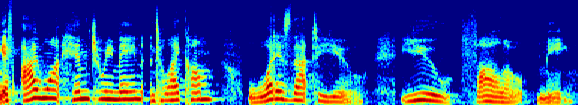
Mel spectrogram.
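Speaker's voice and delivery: slow down to a grave, deliberate command; firm, intent. Acted. Jesus to Peter, looking him dead in the eyes, firm and intent. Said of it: "looking at him dead in the eyes".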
